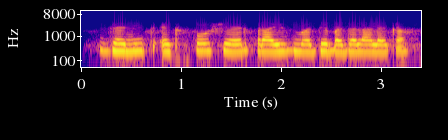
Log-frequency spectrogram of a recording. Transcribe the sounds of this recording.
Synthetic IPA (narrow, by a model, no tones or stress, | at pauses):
d͡zʱeniːt̪ekspoɕeəɾpɾajizməd̪ʱːjebəd̪əlalajka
